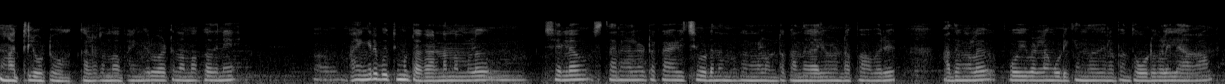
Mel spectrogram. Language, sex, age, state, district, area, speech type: Malayalam, female, 30-45, Kerala, Pathanamthitta, rural, spontaneous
